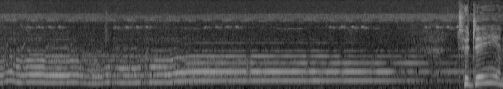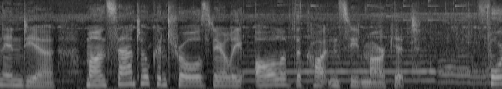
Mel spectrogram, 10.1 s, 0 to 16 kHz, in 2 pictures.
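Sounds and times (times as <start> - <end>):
held wind instrument note: 0.0 - 4.8, 7.4 - 10.0.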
